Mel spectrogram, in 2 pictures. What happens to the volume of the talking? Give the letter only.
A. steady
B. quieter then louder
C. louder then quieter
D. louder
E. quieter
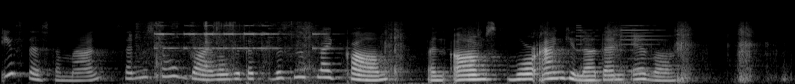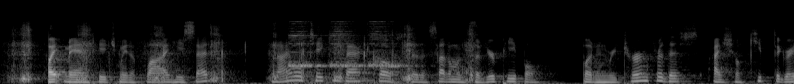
C.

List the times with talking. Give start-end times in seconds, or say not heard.
0.0-6.8, 8.4-15.8.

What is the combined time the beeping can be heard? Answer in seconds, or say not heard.
4 s.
